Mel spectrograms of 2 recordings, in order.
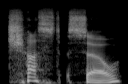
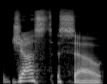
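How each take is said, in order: First: The word starts with a ch sound. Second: The word starts with a plain j sound. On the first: "replacing C H for J" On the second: "instead of saying just so"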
